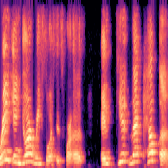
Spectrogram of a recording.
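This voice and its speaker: Raised and projected, a woman's high, bright, sharp voice swings very widely in pitch. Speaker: podcast host. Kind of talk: casual chat. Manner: loud; informal, non-standard speech.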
